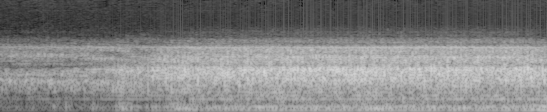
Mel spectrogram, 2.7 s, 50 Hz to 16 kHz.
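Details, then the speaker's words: 1941 Crosley B36-BS battery farm radio during servicing, no antenna connected: hissing static with faint warbles as the dial sweeps, stations not locking in; lacks sensitivity without antenna. "see there's some more and these would come in would an antenna they're just not gonna come in without an antenna"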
